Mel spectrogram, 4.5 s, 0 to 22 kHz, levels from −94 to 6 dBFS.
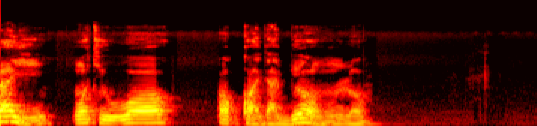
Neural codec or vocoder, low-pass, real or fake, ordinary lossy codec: none; none; real; none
